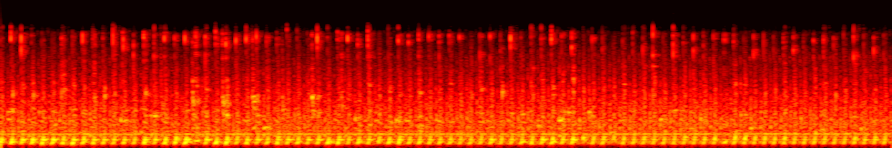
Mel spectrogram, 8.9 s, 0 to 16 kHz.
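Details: Kohler K301 stationary single-cylinder engine, acquired free for parts, first start-up after checkout with chainsaw two-stroke mix added for lubrication, idle speed needing adjustment: steady even chuff at slow idle, no sharp knock heard; owner unsure but says motor sounds good.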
